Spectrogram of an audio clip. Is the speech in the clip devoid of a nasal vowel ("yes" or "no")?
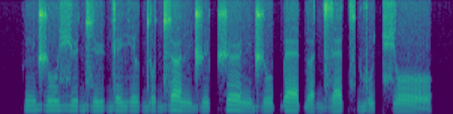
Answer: yes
